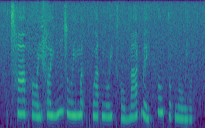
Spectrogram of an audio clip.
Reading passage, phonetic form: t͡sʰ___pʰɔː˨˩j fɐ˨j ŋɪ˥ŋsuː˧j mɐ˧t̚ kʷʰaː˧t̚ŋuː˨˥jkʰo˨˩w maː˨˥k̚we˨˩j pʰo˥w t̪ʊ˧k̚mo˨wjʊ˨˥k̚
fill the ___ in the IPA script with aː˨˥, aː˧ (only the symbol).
aː˧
